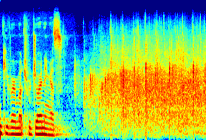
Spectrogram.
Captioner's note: applause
